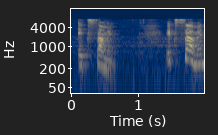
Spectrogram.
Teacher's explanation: Examen tiene la sílaba tónica en sa. Como es la penúltima sílaba, se denomina palabra grave y como termina en n, no lleva tilde.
